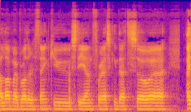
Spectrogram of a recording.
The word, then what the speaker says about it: Stian: Yes, Stian.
